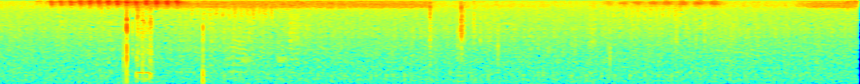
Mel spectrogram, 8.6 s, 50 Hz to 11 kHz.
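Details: Bush cricket Pholidoptera frivaldskyi, a female, recorded 5 July 2023 in a humid meadow by Kosari, Cherkasy Oblast, Ukraine: a high-pitched run of about a dozen rapid buzzy pulses, growing louder then stopping, followed by a few dry clicks and quiet hiss.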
